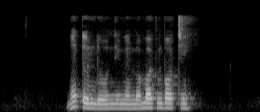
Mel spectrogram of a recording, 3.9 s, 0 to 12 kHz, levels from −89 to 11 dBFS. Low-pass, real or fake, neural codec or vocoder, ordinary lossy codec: 7.2 kHz; fake; codec, 16 kHz, 1.1 kbps, Voila-Tokenizer; MP3, 48 kbps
